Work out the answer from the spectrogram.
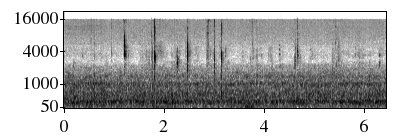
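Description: Faint chewing sounds of a person eating ginataang tilapia (tilapia in coconut milk) with rice by hand, with scattered small clicks from the mouth.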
